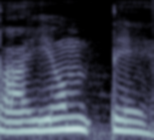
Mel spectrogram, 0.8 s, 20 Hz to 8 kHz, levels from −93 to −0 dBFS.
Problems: low volume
